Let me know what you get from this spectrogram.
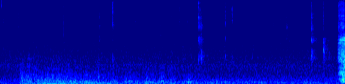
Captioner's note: thunder rumbles gently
